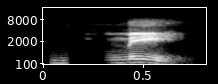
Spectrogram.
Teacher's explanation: É a sonoridade. E o me também tem um pouquinho de nasalidade.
